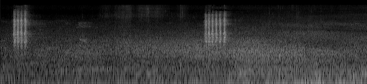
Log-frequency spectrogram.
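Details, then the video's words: Black-billed magpie calling: two short, harsh, rasping bursts, one near the start and one about four seconds later, over a steady low rumble of background noise. "Magpie Call | Magpie Sound | Magpie Song | Black Billed Magpie Call"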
